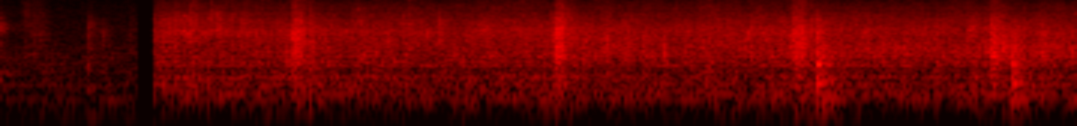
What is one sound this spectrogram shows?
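Food sizzles in a hot frying pan.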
